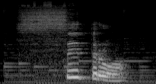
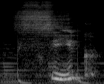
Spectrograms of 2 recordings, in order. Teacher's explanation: Сашко полюбляє напої в назві яких є твердий звук с а Івась напої в яких є м'який с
